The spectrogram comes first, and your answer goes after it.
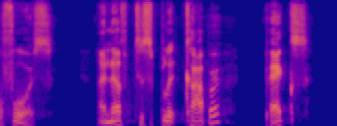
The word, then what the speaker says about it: PEX: When water freezes inside a pipe, it expands with incredible force, enough to split copper, PEX, rhymes with flex, or even steel.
